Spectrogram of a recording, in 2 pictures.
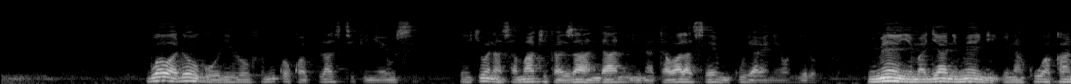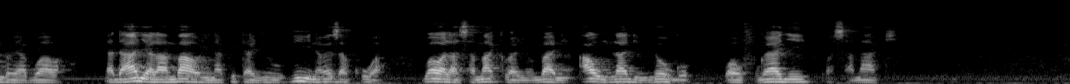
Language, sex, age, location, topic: Swahili, male, 18-24, Dar es Salaam, agriculture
